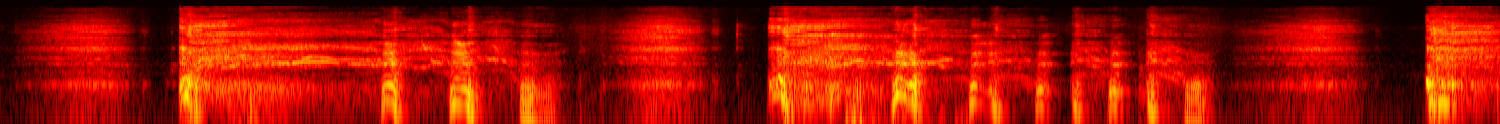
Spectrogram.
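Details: Afternoon bouts of harsh, wet-sounding coughs separated by long, noisy, faintly whistling in-breaths; cough with wheezing.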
